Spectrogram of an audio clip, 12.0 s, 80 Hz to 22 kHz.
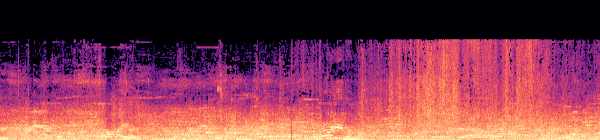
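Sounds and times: overlapping chatter of voices: 0.0s - 12.0s.

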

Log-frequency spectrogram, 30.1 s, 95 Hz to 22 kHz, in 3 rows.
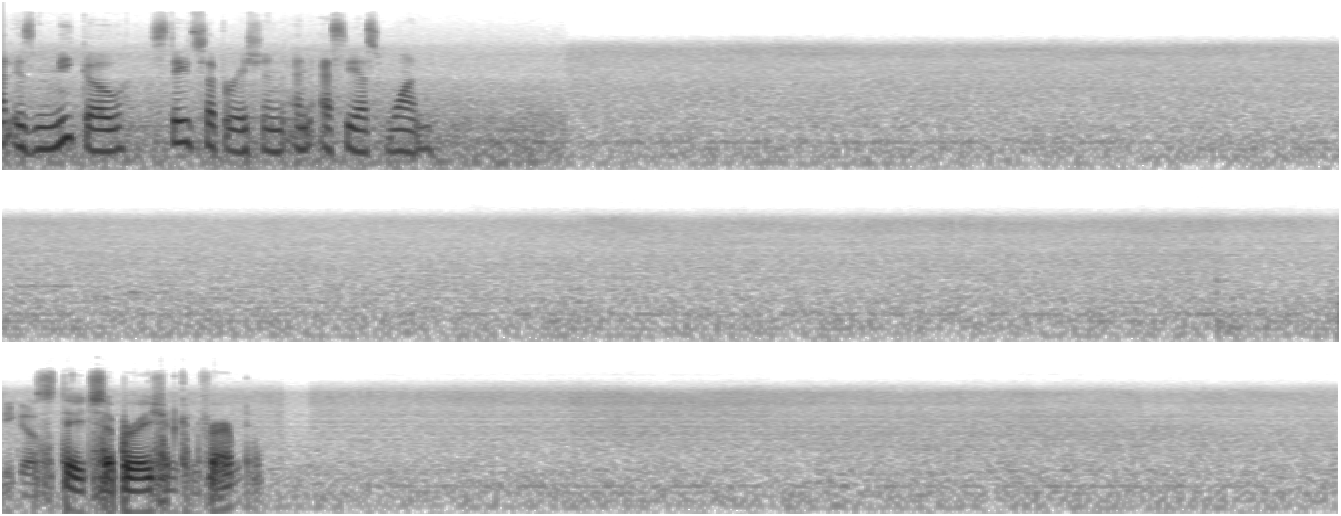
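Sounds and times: faint steady hiss: 0.0s - 30.0s.

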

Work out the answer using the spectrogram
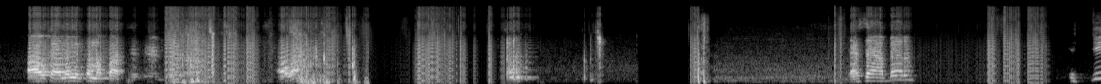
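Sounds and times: crackly bursts over call connection: 0.0s - 5.5s, 8.3s - 11.0s
man laughing: 1.2s - 1.7s
steady hiss: 8.0s - 11.0s.

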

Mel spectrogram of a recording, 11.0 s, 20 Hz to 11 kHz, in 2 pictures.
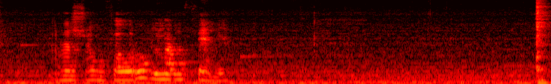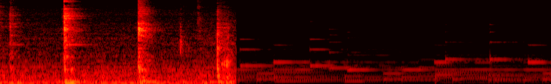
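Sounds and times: low room hum: 0.0s - 7.9s.

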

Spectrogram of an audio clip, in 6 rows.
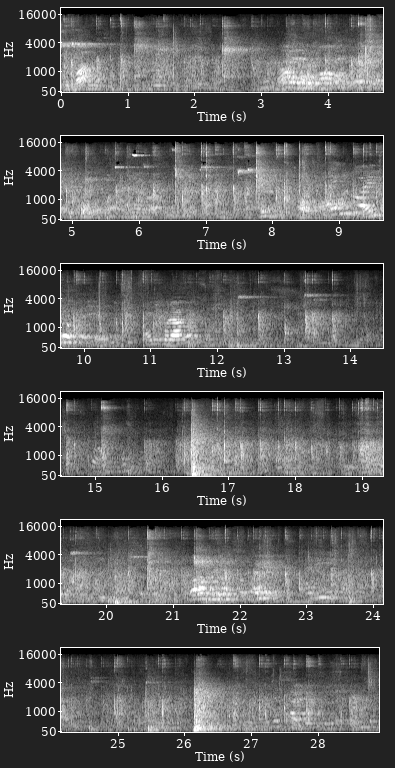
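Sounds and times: table tennis ball clicking: 12.1s - 19.6s, 20.6s - 25.9s.

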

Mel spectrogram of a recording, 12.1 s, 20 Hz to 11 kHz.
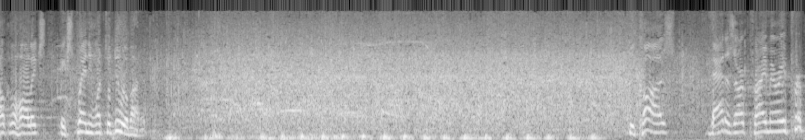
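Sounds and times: large audience applauding: 1.8s - 11.6s.

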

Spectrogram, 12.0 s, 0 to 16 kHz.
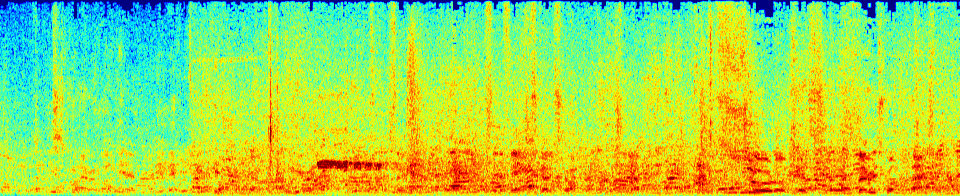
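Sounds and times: people chattering: 0.0s - 12.0s.

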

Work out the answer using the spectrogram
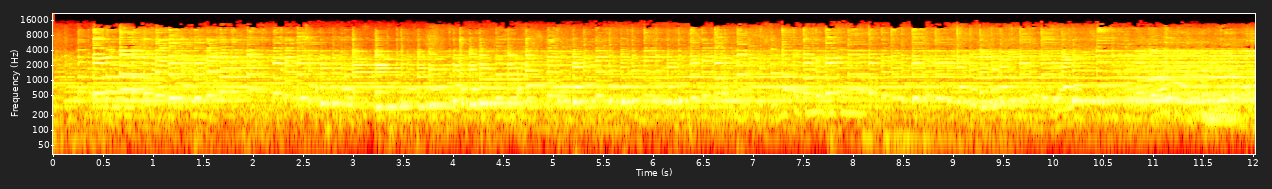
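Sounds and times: ouds and mandolin plucked: 0.0s - 12.0s
violins: 0.0s - 12.0s.

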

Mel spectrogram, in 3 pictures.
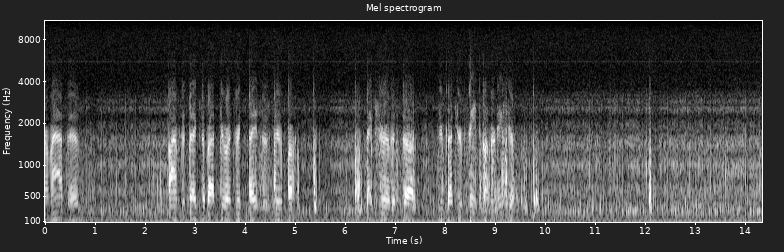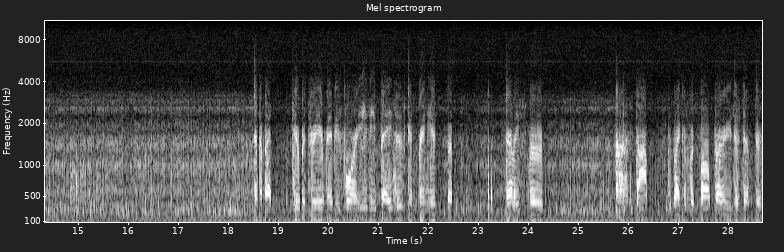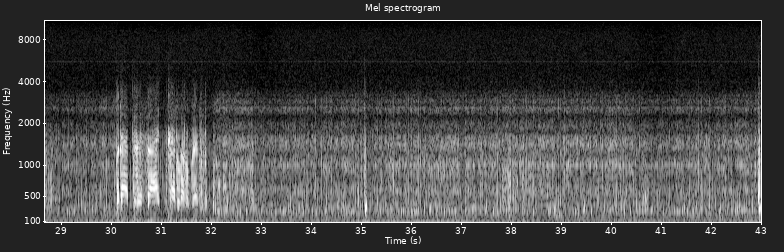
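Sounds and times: man's voice over radio: 0.0s - 0.8s, 2.4s - 5.1s, 6.2s - 10.0s, 18.5s - 22.6s, 23.6s - 24.4s, 25.8s - 29.0s, 30.1s - 32.8s
radio hiss: 0.0s - 43.0s
radio click: 1.1s - 43.0s.

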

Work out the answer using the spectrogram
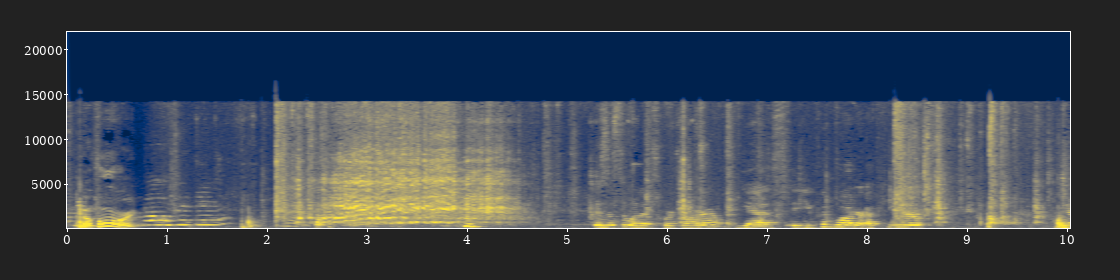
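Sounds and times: toy car electric motor whirring: 2.0s - 4.8s.

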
